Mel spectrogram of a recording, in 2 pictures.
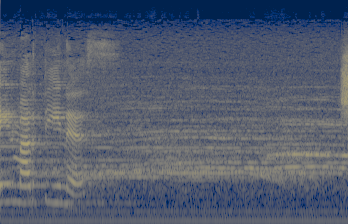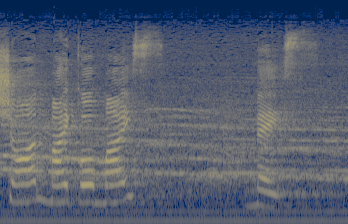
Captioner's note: applause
